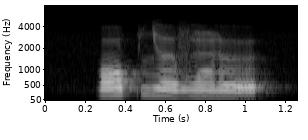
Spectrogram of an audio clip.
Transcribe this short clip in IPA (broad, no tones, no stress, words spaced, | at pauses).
ɔpʎəːvõ ɾɵ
